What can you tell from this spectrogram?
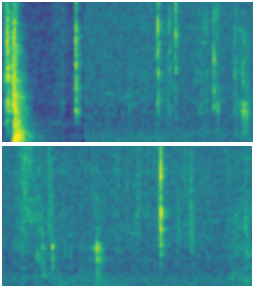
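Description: A sharp knock right at the start, then scattered faint clicks and ticks of a tiny screwdriver and small metal parts being worked at a valve bore in an overdrive unit's housing.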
